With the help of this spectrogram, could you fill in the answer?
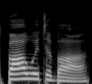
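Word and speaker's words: Bawitdaba: The album was a major commercial success, spurred by the popularity of the song, I do not know how to say this, Ba with da Ba. Okay. It's Ba with da Ba.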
